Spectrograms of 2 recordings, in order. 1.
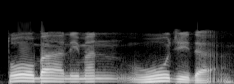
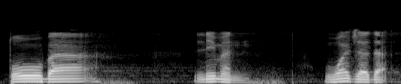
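الفعل يبدأ بحركة 'u': wujida. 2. الفعل يبدأ بحركة 'a': wajada. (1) "ضم الأول كسر ما قبل الأخير" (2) "وجد فعل والفاعل هو"

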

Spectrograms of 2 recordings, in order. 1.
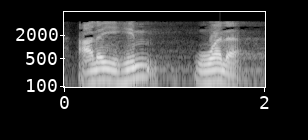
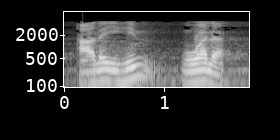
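الميم مُطبَقة تمامًا ومنطوقة بوضوح. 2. الميم مُطبَقة تمامًا ومنطوقة بوضوح.

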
